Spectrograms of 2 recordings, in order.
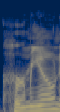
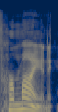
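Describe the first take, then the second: First: The name is sounded out as it is spelled. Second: The name is said in its usual spoken form. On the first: The name was only read in a book. The speaker calls it wrong. "if you sound it out phonetically" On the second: The name was heard spoken aloud. The speaker calls it right. "how you actually say it"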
